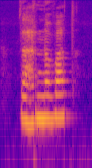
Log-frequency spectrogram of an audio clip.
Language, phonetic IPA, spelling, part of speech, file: Czech, [ˈzaɦr̩novat], zahrnovat, verb, Cs-zahrnovat.ogg
- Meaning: imperfective form of zahrnout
